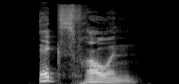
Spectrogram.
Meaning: plural of Exfrau
- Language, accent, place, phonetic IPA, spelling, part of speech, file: German, Germany, Berlin, [ˈɛksˌfʁaʊ̯ən], Exfrauen, noun, De-Exfrauen.ogg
